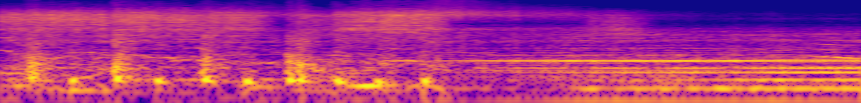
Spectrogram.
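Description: Glam metal band playing live: a quick drum fill whose last hits fall in pitch down the toms, then about halfway through, a chord from the guitars and bass is held and rings out while the cymbal wash fades.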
